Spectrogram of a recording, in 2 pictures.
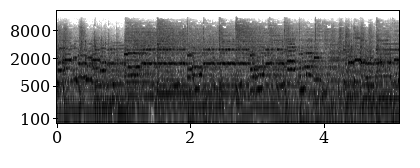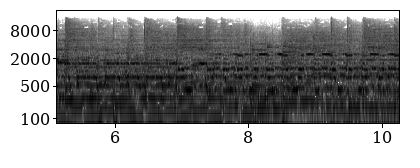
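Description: Progressive rock recording playing: sustained organ or keyboard chords with guitar and a drum kit keeping a steady beat.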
